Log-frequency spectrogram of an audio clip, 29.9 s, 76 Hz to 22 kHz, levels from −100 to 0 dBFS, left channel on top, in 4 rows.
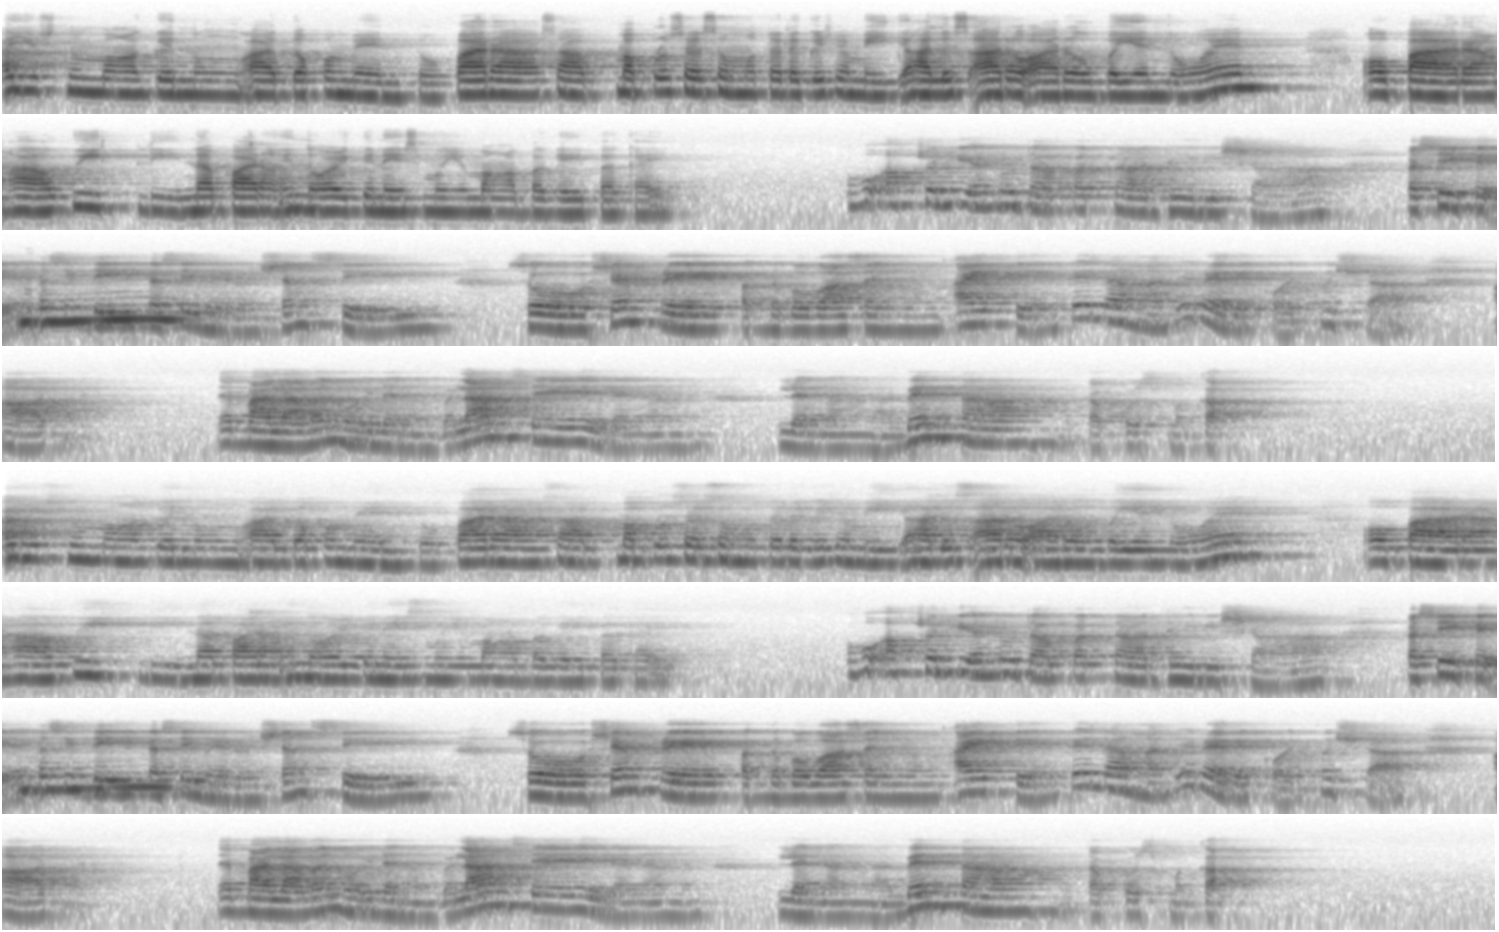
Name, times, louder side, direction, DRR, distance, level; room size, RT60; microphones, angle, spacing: voice 1, 0.0-6.3 6.8-10.8 15.0-15.8, left 6 dB, 80° left, 9 dB, 0.4 m, -34 dB
voice 2, 11.7-22.8 23.5-28.5, right 1 dB, 15° right, 1 dB, 0.6 m, -40 dB
7.8 x 4.4 x 2.9 m, 0.88 s
head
